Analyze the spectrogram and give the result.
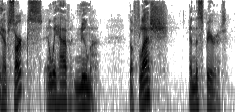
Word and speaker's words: pneuma: Pneuma, P-N-E-U-M-A, pneuma, silent P on the pneuma.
